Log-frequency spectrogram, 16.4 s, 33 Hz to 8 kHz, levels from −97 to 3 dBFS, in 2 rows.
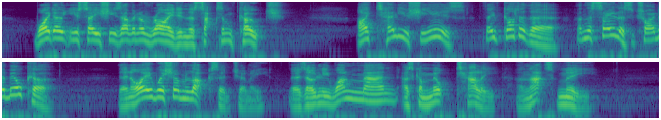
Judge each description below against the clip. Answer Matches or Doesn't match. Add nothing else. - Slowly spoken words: Doesn't match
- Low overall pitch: Doesn't match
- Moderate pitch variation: Doesn't match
